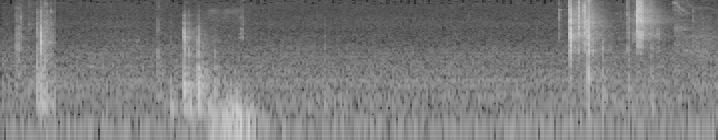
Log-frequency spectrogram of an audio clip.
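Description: Handling noise from working with wires and hand tools on a wooden workbench: a sharp click just after the start, a short cluster of knocks with a dull thump about a second in, and two sharp clicks near the end as a crimping tool is taken up.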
